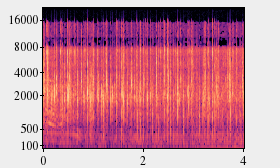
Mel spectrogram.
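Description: A small crowd clapping and cheering. A car passes close by near the end, its low rumble rising.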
